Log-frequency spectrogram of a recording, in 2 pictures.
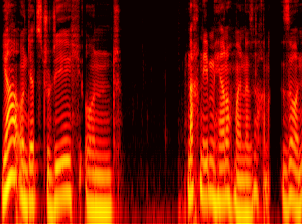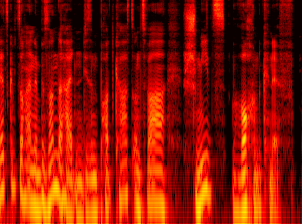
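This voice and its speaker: Here a young adult man, early twenties, runs his own podcast and chats in a rambling way, dropping in plenty of fillers. His German-accented voice is medium in pitch, creaky and darkish, delivered at a moderate pace.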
